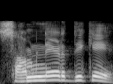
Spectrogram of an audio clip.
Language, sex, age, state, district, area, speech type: Bengali, male, 45-60, West Bengal, Paschim Bardhaman, urban, read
